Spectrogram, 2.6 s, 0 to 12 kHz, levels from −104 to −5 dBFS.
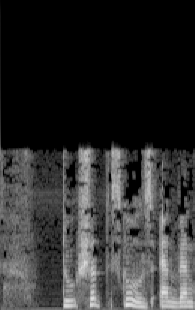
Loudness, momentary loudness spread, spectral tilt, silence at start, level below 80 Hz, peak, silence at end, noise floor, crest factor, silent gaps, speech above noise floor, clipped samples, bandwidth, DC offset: -24 LUFS; 10 LU; -4 dB/octave; 0.05 s; -64 dBFS; -6 dBFS; 0 s; -53 dBFS; 20 dB; none; 29 dB; under 0.1%; 6.6 kHz; under 0.1%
